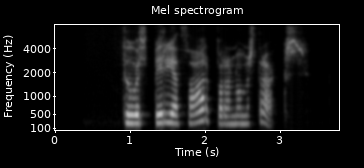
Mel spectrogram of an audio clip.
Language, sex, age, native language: Icelandic, female, 20-29, Icelandic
